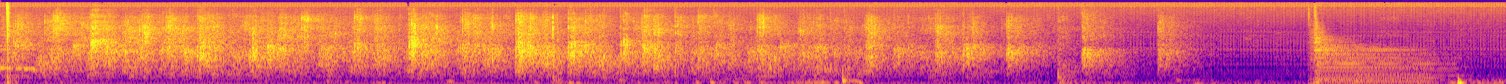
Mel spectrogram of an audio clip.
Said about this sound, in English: the worship team a round of applause.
